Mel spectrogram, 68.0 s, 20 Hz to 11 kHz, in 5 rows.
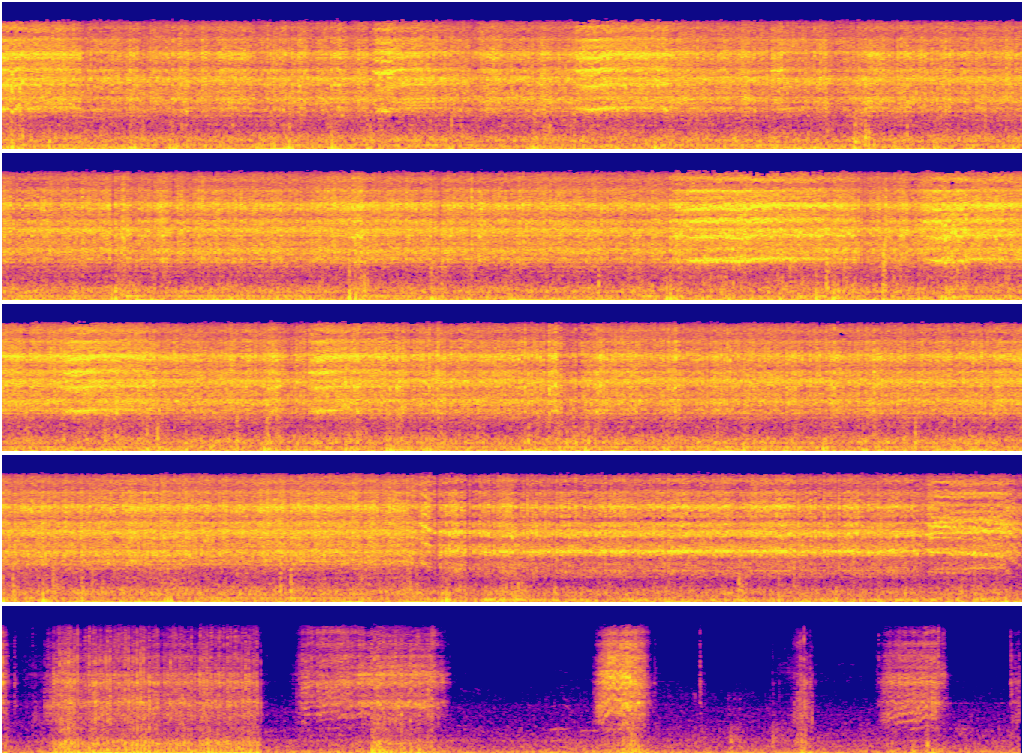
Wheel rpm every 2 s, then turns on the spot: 230, 230, 230, 230, 230, 230, 230, 230, 230, 230, 230, 220, 230, 230, 230, 230, 230, 230, 230, 230, 230, 230, 240, 190, 160, 160, 160, 60, 30, 40, 10, 30, 0, 20.
54-58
